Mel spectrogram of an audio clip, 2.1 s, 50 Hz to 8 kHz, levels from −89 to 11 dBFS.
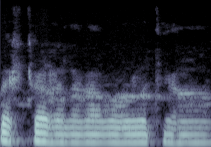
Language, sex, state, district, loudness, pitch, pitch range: Hindi, male, Uttar Pradesh, Jalaun, -18 LUFS, 115 Hz, 115-120 Hz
